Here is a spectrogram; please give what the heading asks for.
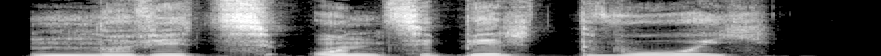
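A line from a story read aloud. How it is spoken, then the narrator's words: Quiet. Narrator (Russian): тихо проговорила Луна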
